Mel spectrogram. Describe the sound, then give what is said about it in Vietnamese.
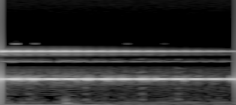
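A single hard strike on a Buddhist temple bell, then a steady, loud ringing tone with a slow pulsing waver that carries on without fading. No voices. “Một cái loại kim khí này nó có cái chuyển động để khi đó mình thỉnh một tiếng mạnh nó không bể.”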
